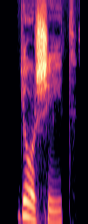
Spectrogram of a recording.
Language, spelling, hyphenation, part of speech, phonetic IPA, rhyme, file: Hungarian, gyorsít, gyor‧sít, verb, [ˈɟorʃiːt], -iːt, Hu-gyorsít.ogg
- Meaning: 1. to accelerate (to cause to move faster) 2. to go, drive faster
